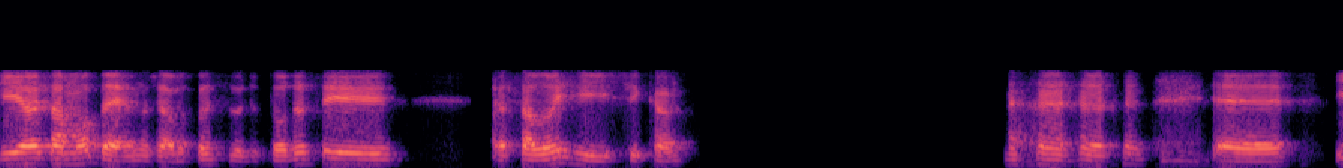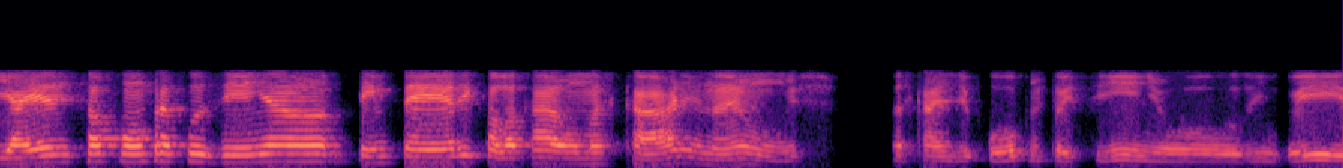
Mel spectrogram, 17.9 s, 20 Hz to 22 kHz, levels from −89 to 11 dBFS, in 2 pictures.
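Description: The speech is carried through a Bluetooth CVSD headset codec for its whole length. Nothing reaches above 3.8 kHz, leaving a 300 Hz to 3.5 kHz telephone band that fits a 64 kbps link. The one-bit delta encoder's step lags fast high-energy transients, so sibilants rasp and a granular hiss sits underneath.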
